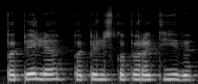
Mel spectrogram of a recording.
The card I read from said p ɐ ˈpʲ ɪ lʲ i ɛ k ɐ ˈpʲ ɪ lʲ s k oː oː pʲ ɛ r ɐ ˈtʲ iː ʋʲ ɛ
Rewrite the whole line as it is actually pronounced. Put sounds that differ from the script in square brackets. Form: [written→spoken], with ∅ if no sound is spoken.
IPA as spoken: p ɐ ˈpʲ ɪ lʲ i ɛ [k→p] ɐ ˈpʲ ɪ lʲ s k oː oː pʲ ɛ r ɐ ˈtʲ iː ʋʲ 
